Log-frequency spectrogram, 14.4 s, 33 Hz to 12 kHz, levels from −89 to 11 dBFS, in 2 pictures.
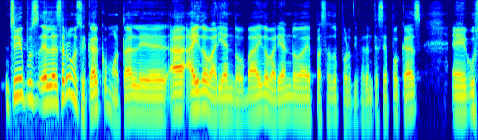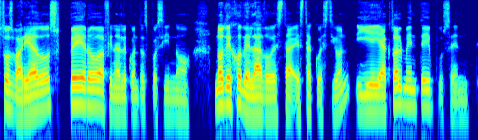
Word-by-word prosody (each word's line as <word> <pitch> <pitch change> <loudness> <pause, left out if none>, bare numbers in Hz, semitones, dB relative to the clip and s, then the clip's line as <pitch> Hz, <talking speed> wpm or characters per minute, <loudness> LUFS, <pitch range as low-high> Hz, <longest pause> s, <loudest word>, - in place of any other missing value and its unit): Sí, 215 +1 +5
pues, 185 -4 -4
el 155 +2 +6
acervo 200 +9 +4
musical 125 - +1
como 145 -4 -9
tal, 105 +1 0
eh, 105 -1 0
ha 120 +1 +8
ha 125 - +7
ido 130 +1 +3
variando, 95 -3 -2
va 100 +3 0
ido 115 0 -1
variando, 100 0 -2
he 100 - -2
pasado 100 0 -10
por 90 - -11
diferentes 90 +3 -12
épocas. 110 +2 -4 0.4
Eh, 105 0 -1
gustos 120 +2 -4
variados, 115 +9 0
pero 145 -2 +3
a 125 - -1
final 105 -2 -7
de 105 - -8
cuentas, 100 0 -13
pues - - -14
sí, 95 0 -14
no 90 -2 -14 0.3
no 145 +1 +3
dejo 155 +2 +1
de 110 - 0
lado 105 -2 +1
esta 95 - -4
esta - - -6
cuestión, - - -12
y 110 0 -2
actualmente, 140 +2 -3
pues, 95 -8 -19
en 85 +1 -16
110 Hz, 175 wpm, -22 LUFS, 100-135 Hz, 0.4 s, ha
